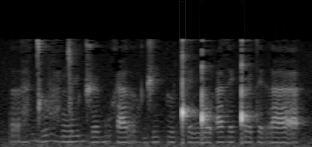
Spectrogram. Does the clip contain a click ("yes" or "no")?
yes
